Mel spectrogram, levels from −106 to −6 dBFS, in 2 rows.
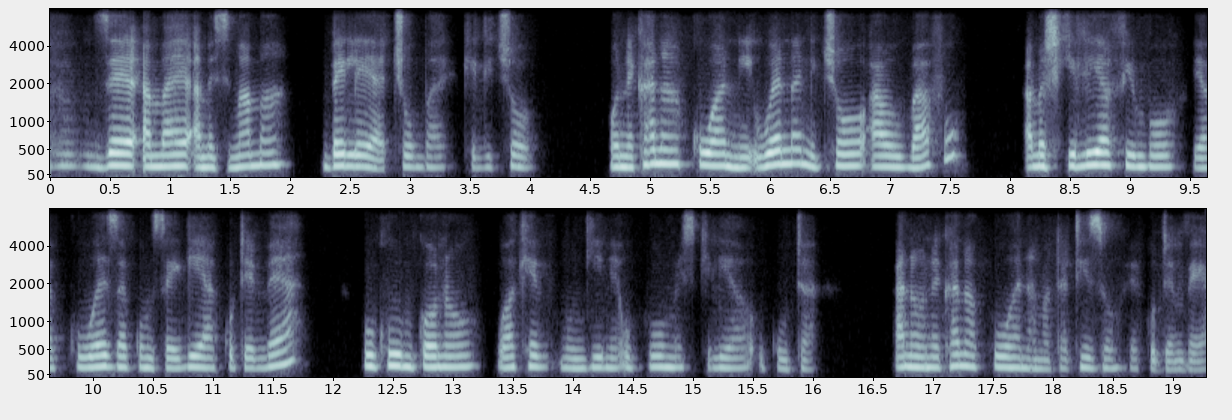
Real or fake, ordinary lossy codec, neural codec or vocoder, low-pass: fake; Opus, 16 kbps; codec, 16 kHz, about 1 kbps, DyCAST, with the encoder's durations; 7.2 kHz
